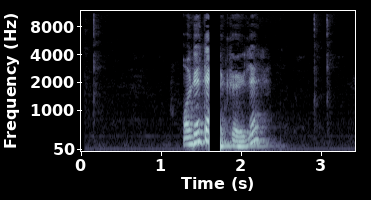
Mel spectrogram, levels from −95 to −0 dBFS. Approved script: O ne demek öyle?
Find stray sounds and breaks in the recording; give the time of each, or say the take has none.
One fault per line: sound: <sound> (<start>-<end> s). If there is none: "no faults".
sound: dropout (1.6-1.7 s)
